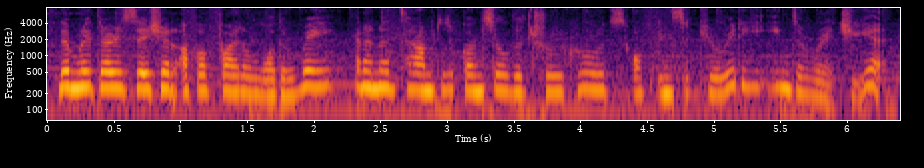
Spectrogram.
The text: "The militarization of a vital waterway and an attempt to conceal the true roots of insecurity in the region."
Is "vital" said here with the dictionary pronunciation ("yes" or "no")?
no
